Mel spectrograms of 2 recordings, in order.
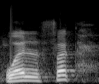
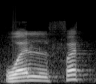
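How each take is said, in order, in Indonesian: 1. Kata itu berakhir dengan h berhembus yang terdengar. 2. Kata itu berakhir dengan t tanpa hembusan. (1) "macam ada hembusan" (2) "sampai dekat ta betul"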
